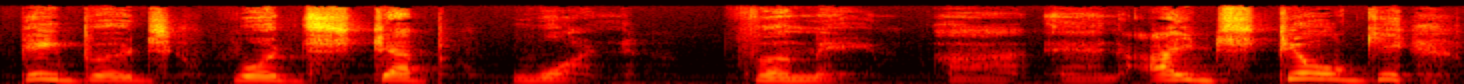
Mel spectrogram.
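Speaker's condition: Mild cerebral palsy; mild cerebral palsy from birth, non-progressive, mostly right side, 99 days in NICU, stiffens in cold; unconsciously spits when talking, slightly higher-pitched than typical male voice, voice reveals disorder, mistaken for drunk

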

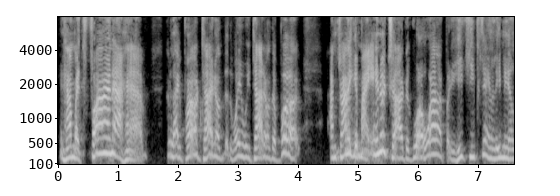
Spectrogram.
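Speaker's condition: Deafness, born deaf; could not speak until age ten

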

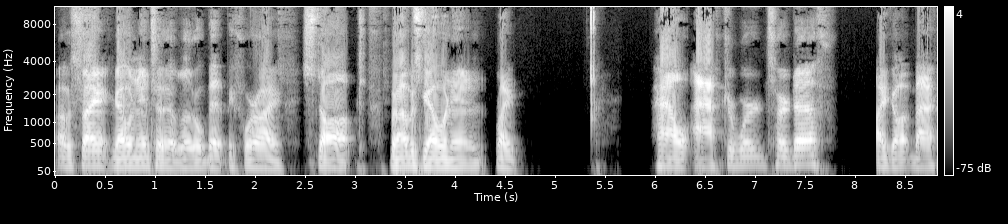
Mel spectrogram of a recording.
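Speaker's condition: Cleft palate; cleft palate since childhood

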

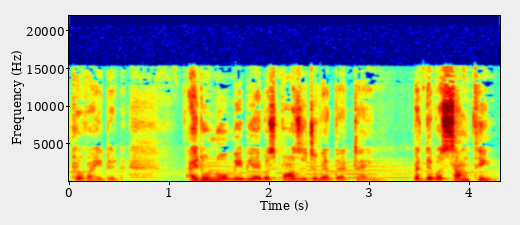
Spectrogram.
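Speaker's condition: No condition

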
